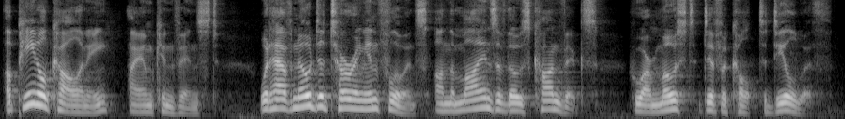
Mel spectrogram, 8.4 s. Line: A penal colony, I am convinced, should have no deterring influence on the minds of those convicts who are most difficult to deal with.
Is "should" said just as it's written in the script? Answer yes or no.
no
